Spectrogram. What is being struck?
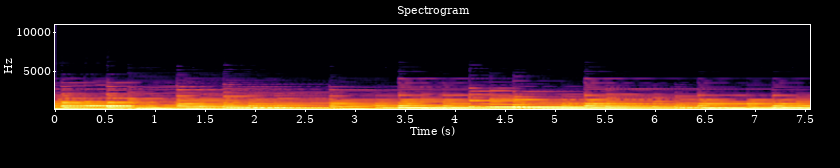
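Nothing is struck.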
